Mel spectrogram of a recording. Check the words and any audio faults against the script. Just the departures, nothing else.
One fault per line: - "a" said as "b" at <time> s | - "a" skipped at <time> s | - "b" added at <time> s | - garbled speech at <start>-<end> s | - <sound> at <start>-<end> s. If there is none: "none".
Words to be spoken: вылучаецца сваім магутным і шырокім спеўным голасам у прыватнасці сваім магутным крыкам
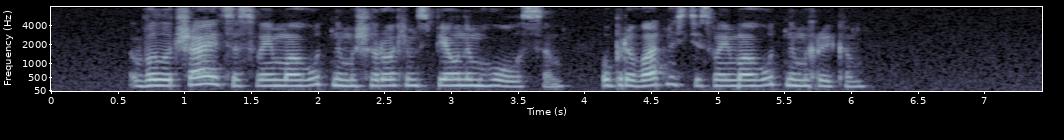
none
